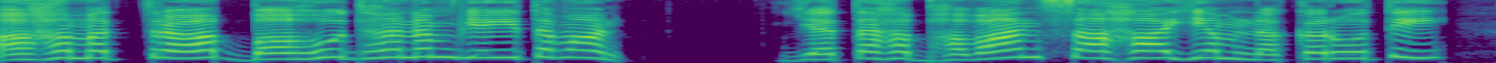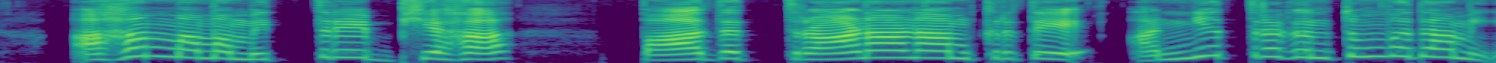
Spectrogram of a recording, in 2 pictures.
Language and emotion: Sanskrit, angry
